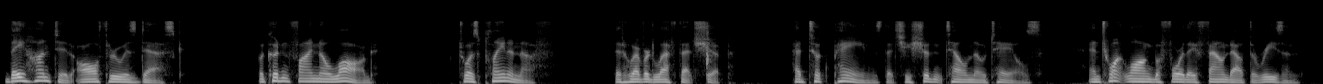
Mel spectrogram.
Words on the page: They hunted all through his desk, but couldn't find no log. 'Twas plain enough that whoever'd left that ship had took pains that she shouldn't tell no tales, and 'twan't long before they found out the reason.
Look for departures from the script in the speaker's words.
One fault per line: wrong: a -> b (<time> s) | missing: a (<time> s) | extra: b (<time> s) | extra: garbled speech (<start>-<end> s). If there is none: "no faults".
no faults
